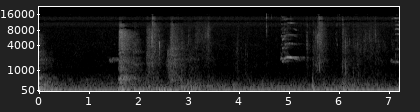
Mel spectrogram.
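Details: Two young kittens, Caramel and Zephyr, meow while being introduced to the household cats Kira and Daddy in a house. Short, bright meows break through now and then, with a loud knock and a continuous low indoor hum.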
